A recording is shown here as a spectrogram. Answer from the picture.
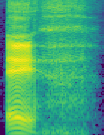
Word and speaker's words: eighth: The key thing is going to be the vowel sound, as always. So we want to make sure we're saying an A, right? A, A, A.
